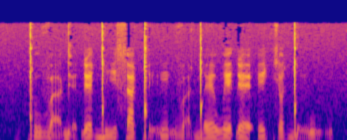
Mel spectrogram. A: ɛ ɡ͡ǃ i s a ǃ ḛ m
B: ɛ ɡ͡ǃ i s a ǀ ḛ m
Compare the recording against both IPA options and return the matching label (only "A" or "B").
A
